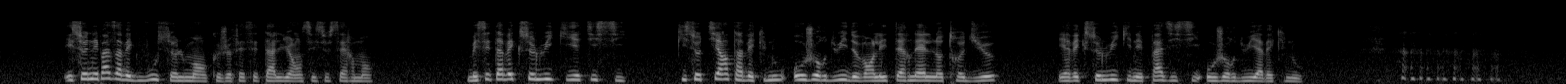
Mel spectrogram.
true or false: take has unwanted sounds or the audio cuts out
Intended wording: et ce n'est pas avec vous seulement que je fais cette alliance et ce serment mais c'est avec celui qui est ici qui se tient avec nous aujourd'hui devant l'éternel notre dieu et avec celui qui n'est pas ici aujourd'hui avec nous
true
